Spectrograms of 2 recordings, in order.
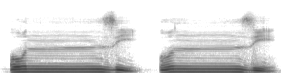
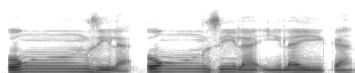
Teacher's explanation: lebih detailnya lagi ini termasuk dalam kategori ikhfa ausat yaitu pertengahan jadi bunyi samarnya itu sudah mulai masuk ke huruf tersebut gitu jadi ketika nunnya ini disamarkan ke huruf Zai jadi bunyinya udah ke makhrajnya Zai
